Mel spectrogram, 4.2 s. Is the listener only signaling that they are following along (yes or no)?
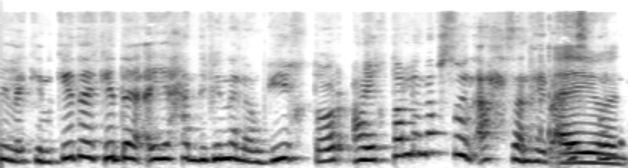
no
